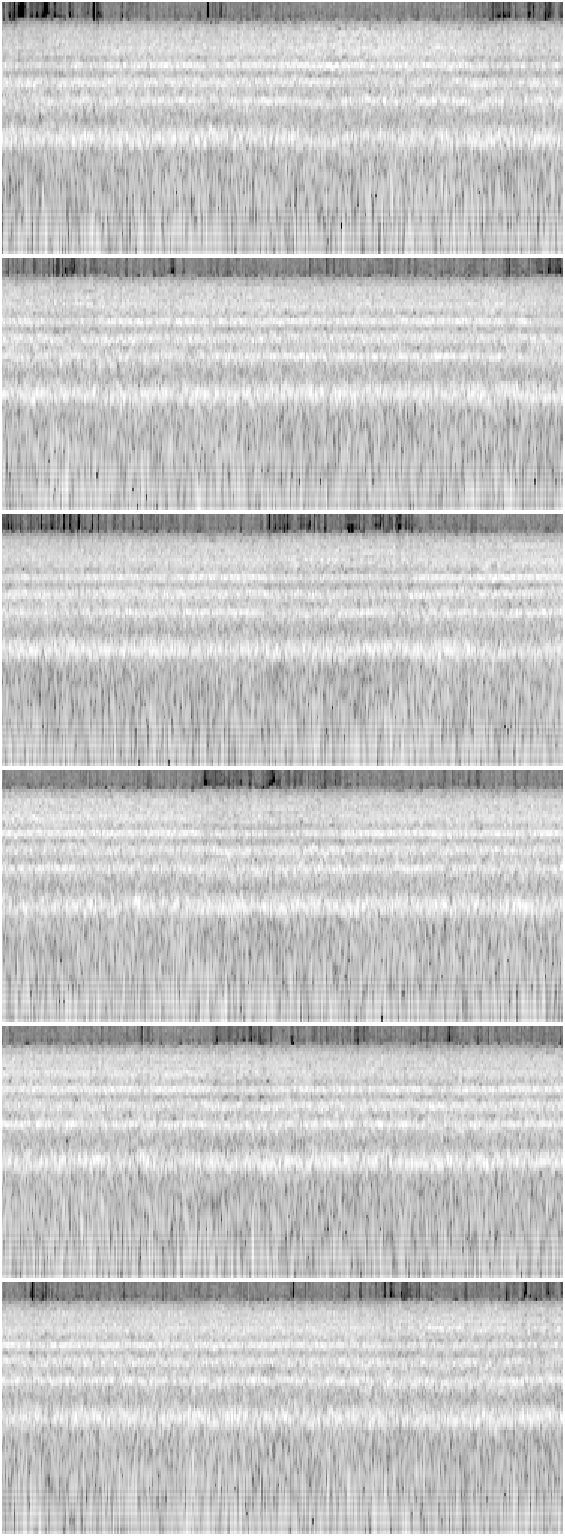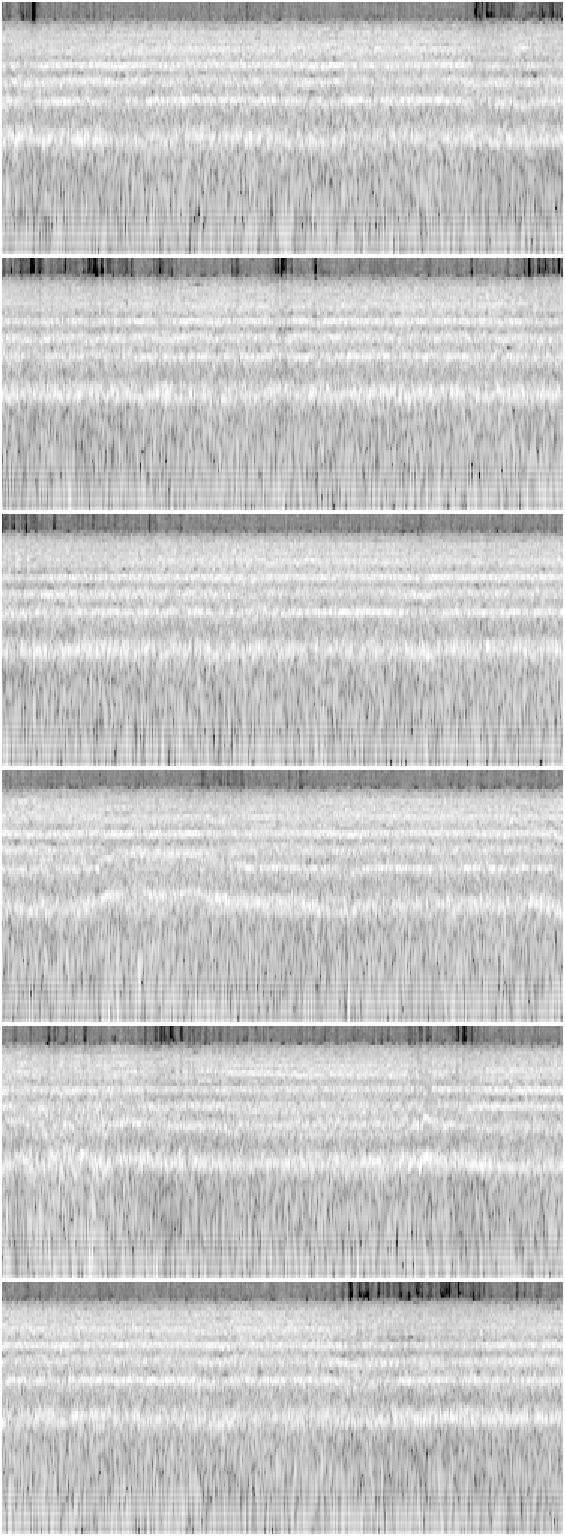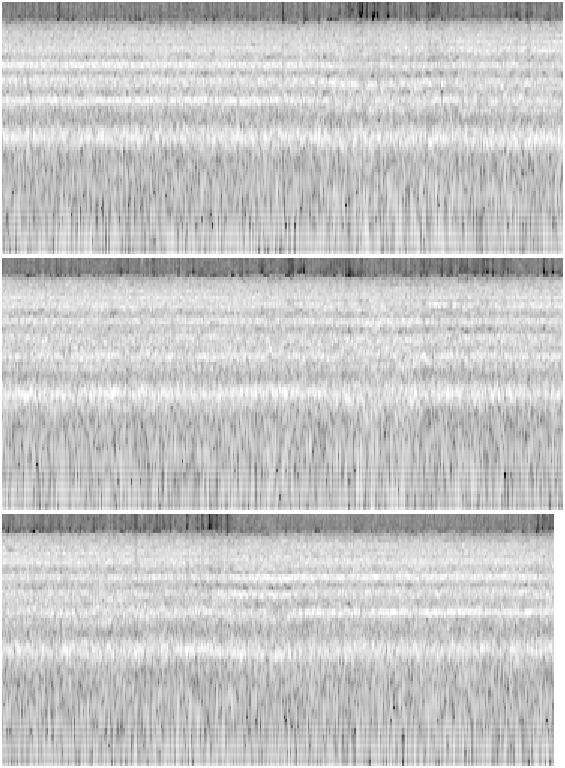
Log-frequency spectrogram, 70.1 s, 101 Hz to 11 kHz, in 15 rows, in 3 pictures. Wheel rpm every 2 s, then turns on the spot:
230, 230, 220, 230, 230, 230, 230, 230, 230, 230, 230, 230, 230, 220, 220, 230, 230, 230, 230, 220, 230, 260, 240, 220, 220, 220, 230, 230, 230, 230, 210, 210, 210, 220, 230.
none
